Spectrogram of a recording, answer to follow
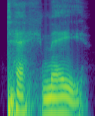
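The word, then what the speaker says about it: τέχνῃ: And I, unlike the authors, want you to pronounce the iota subscript. Techne. Techne. I want to hear it, right?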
